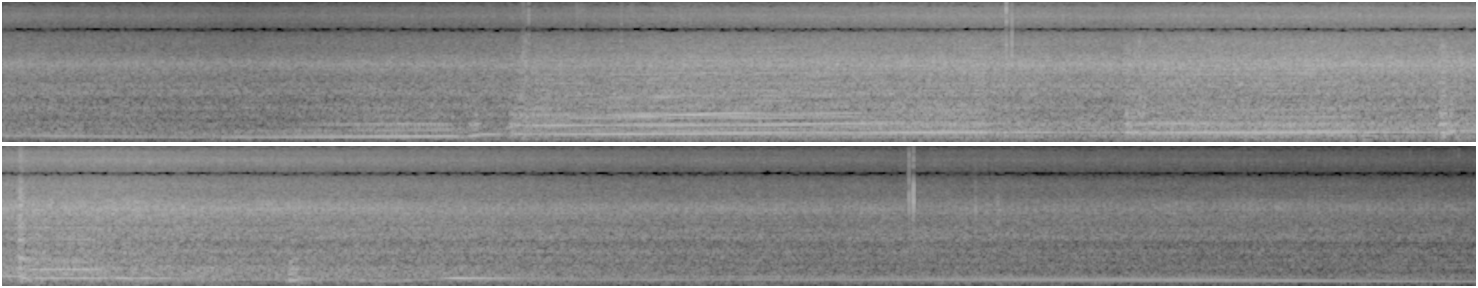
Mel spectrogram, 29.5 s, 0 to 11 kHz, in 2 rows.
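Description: VR6 engine of a Mk2 VW Golf heard from inside the cabin under throttle, its revs climbing through the first half with a few short breaks. Near the middle the revs drop and pick up again briefly, then fall off slowly as the car eases off.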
